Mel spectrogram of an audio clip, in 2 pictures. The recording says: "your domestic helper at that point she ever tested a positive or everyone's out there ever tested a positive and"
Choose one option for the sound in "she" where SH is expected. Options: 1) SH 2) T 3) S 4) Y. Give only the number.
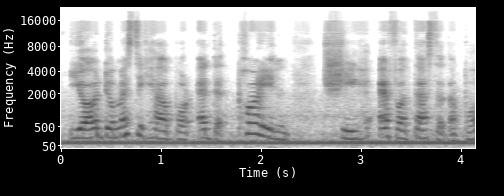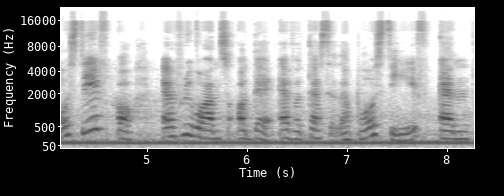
1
